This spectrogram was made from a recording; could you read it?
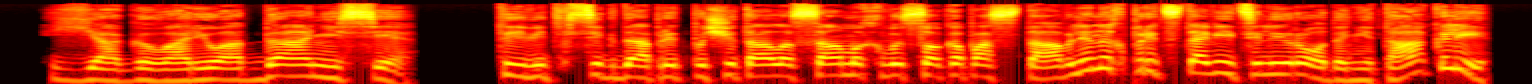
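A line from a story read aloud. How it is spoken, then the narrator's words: Hoarse laughing. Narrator (Russian): хрипло хохотнул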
